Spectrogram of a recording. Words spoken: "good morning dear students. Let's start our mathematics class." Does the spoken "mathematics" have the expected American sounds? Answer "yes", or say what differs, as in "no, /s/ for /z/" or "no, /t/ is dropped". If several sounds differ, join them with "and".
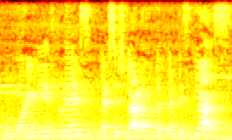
no, /k/ is dropped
